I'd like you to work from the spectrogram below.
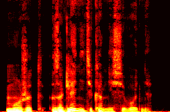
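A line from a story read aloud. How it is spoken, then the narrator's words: Timid request. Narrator (Russian): робко попросил Веня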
